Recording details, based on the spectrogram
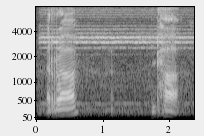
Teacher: उसी तरह से उत्क्षिप्त, इनके उच्चारण में जीभ ऊपर वाला उठाकर झटके के साथ नीचे गिरता है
